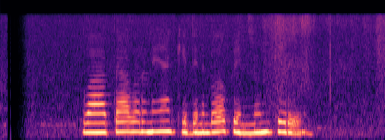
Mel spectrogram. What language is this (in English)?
Sinhala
